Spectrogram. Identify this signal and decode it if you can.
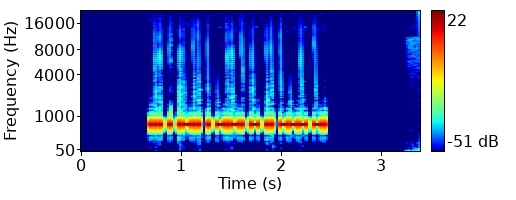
Morse code, heard as a keyed tone, about 53 wpm, 700 Hz. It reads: SELECTION
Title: Sentences from Top 1400 Words - New Word Drill - 50wpm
